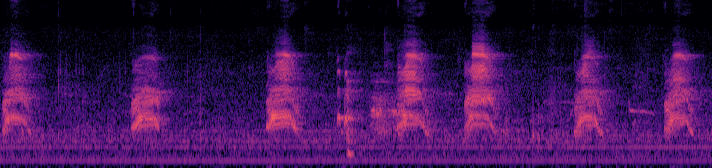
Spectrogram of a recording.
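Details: Hand-reared female meerkat chasing her aunt, giving harsh, raspy calls repeated roughly every one to two seconds.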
